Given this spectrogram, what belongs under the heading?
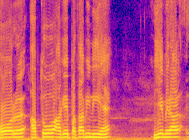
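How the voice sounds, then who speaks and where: This is a man speaking. His voice is high-pitched for a man. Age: 60s. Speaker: local election candidate. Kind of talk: interview.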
